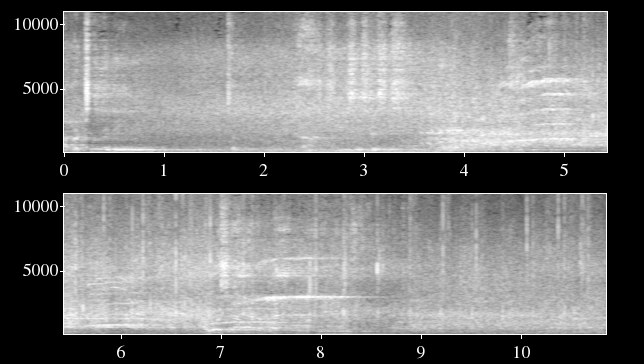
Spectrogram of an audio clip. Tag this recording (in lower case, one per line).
speech
man speaking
